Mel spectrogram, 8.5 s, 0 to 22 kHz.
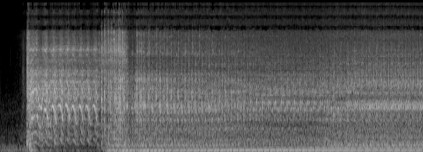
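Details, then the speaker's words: Diesel after winter storage at 11°F, fuel added to filter and primed after 15-20 minutes to thaw tank. Cranks, catches, uneven lumpy idle; owner suspects air in lines and bad, gelling fuel. "Still not sounding too great, but it might have a lot of air in the lines and bad fuel still, so whew."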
